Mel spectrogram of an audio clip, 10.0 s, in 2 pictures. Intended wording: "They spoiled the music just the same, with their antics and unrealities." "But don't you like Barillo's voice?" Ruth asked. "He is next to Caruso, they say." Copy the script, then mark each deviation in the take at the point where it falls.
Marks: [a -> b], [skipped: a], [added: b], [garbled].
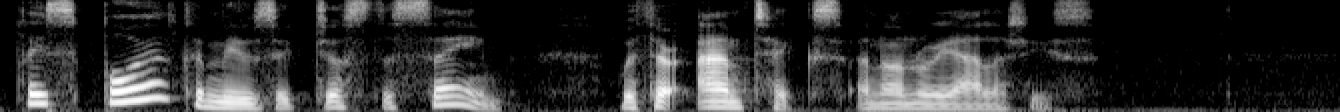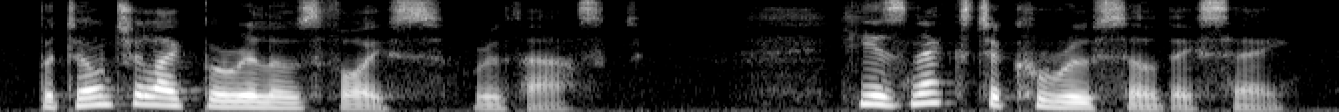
"They spoiled the music just the same, with their antics and unrealities." "But don't you like Barillo's voice?" Ruth asked. "He is next to Caruso, they say."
